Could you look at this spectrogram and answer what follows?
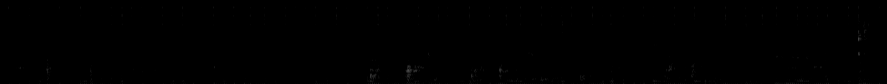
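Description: Near silence: faint room tone with a fast, even ticking of about eight ticks a second, and a few soft small noises around the middle.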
